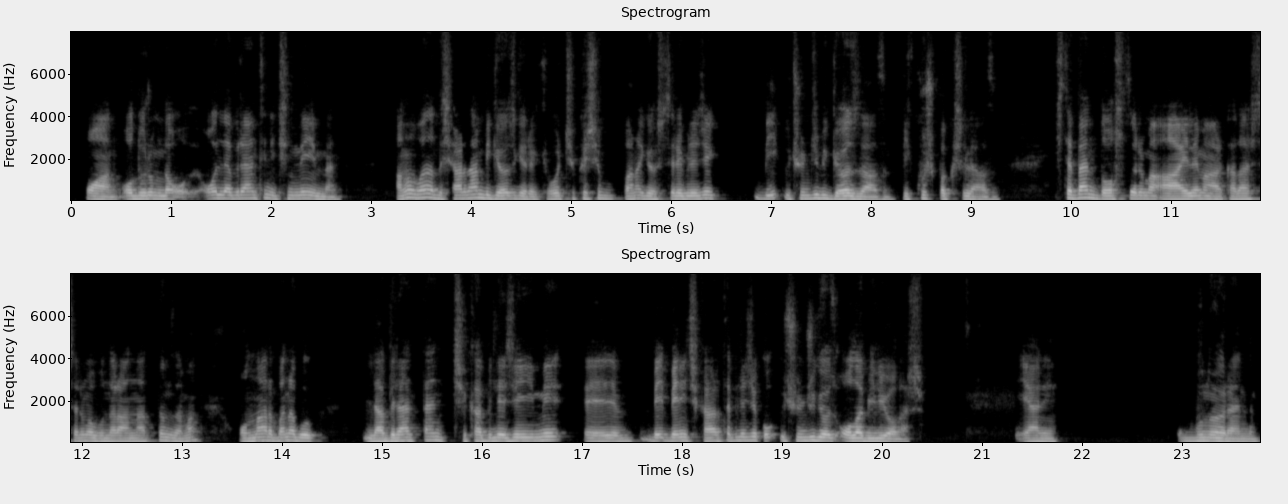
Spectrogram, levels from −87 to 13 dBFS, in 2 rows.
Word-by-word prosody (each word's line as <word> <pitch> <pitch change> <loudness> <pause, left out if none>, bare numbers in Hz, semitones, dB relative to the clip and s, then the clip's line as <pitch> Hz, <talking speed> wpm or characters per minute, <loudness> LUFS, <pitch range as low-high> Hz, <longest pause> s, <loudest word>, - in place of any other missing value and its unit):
o 130 - +2
an, 115 -2 0
o 135 -1 +3
durumda, 140 0 +2
o - - -5
o 160 +1 0
labirentin 155 +2 -1
içindeyim 145 -2 -1
ben 110 -1 -7 0.5
ama 175 +7 +2
bana 180 -2 +2
dışarıdan 150 +5 0
bir 155 - +1
göz 140 0 +1
gerekiyor. 125 -1 -2
O - - -7
çıkışı 135 +3 -6 0.2
bana 130 +3 -2
gösterebilecek 135 +3 0 0.3
bir 150 -1 -3
3'üncü 145 +3 -1
bir - - +2
göz 130 -2 +4
lazım, 110 -2 -3
bir 125 0 -5
kuş 140 +1 -6
bakışı 130 0 -2
lazım. 110 -2 -5 0.5
İşte, 165 -2 +1
ben 175 -3 +4
dostlarıma, 135 +1 +1
aileme, 130 +2 +3
arkadaşlarıma 130 +2 -1
bunları 125 0 +1
anlattığım 125 +4 -2
zaman 135 +7 -3 0.4
onlar 145 +4 +1
bana 145 0 +1
bu 130 -2 +3 0.5
labirentten 140 +5 +2
çıkabileceğimi, 145 +4 +1 0.2
eee, 125 -1 0 0.2
ve 145 -6 -1
beni 145 0 +2
çıkartabilecek 150 +3 -1
o 145 - -2
3'üncü 150 +2 0
göz 145 -2 +5
olabiliyorlar. 125 -5 +3 0.9
Yani 120 -2 -3 1.2
bunu 140 +1 0
öğrendim. 115 -3 0
135 Hz, 130 wpm, -23 LUFS, 125-150 Hz, 1.2 s, göz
